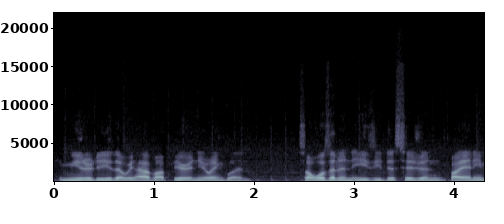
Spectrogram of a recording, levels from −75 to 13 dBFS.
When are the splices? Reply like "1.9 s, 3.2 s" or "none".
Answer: 2.0 s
